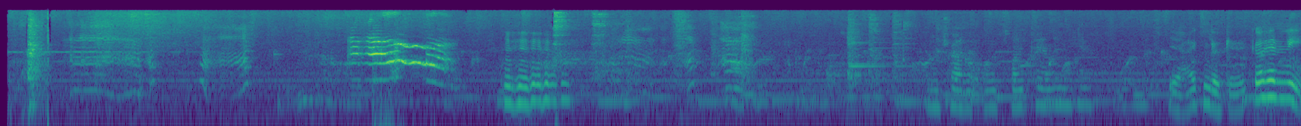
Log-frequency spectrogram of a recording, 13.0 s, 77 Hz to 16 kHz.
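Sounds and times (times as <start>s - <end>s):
newborn babies crying: 0.6s - 2.6s, 3.5s - 4.6s, 5.7s - 7.6s.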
